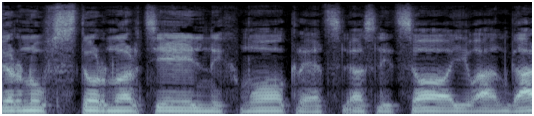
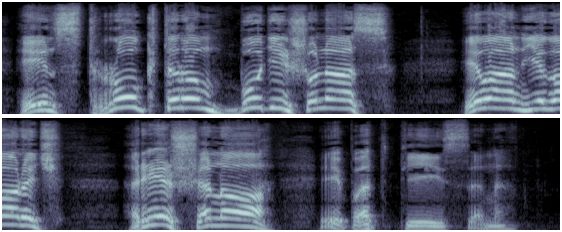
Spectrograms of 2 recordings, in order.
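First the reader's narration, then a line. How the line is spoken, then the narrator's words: Crowd shouting. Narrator (Russian): артельные закричали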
